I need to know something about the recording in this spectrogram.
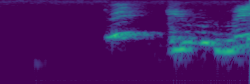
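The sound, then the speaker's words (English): A toddler makes a brief run of babbling vocal sounds, a rising call followed by a couple of quick bursts, clear with no other voices over it. “I'll share, but I was going to warn you, I'm a toddler, and he just let you know.”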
